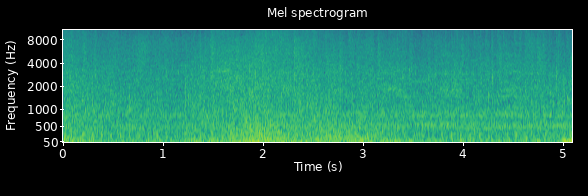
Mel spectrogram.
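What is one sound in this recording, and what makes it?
A snowstorm wind roars steadily.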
